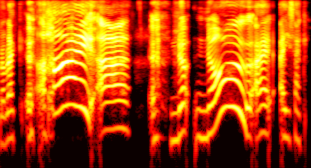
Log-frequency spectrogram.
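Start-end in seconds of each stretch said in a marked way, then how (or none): 0.3-2.7 1 flustered squeal. Retold or imitated. Flustered when recognized.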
